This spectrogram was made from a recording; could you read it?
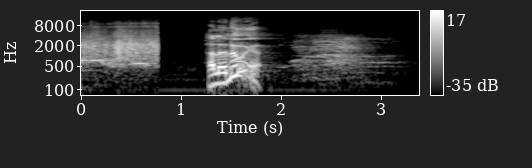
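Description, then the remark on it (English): An audience claps in a dense burst that cuts off abruptly, a loud voice shouts out briefly, and then softer clapping mixed with crowd murmur swells and fades. “Are you clapping those hands?”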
